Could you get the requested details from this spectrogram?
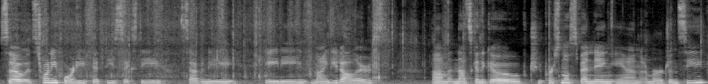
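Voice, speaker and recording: A woman with an American accent talks at a moderate pace in an unremarkable speaking voice, medium in pitch, with fairly even intonation. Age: 40s. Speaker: personal finance vlogger. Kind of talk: casual vlog. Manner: frequent filler ums.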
